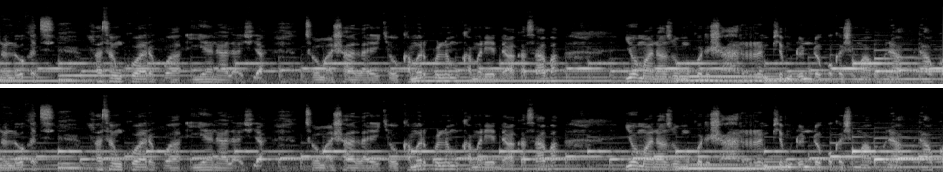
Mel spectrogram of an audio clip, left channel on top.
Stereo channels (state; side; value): normal; both; correlation 0.46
